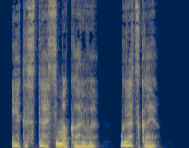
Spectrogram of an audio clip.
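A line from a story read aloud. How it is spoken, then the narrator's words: Woman whispering. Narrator (Russian): шептала уже другая женщина своей знакомой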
